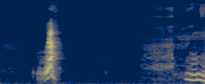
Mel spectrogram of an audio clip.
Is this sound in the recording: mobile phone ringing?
no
